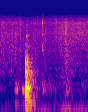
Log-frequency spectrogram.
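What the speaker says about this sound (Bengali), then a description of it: "এটা নাড়তেই থাকতে হবে" Food fried with cardamom powder is stirred in a pan, giving one sharp scrape-and-sizzle burst followed by softer stirring taps over a faint frying hiss, close and without speech.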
